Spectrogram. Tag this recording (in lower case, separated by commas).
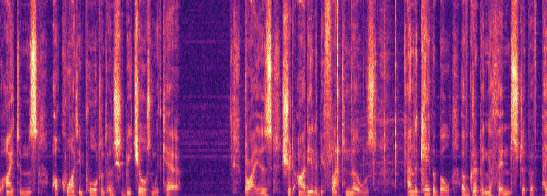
speech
